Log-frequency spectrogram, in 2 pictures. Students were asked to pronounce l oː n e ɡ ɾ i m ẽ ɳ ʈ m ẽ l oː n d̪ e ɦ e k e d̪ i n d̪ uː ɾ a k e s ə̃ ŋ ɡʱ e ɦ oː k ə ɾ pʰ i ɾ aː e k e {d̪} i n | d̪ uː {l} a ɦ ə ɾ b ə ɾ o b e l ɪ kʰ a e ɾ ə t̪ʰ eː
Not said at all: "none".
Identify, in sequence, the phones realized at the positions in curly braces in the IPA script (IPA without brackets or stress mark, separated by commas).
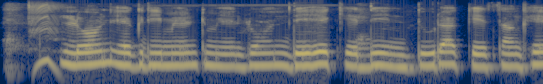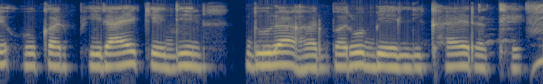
d̪, ɾ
